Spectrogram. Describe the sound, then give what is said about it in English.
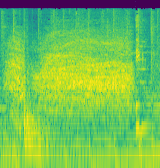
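A group of children scream together in a science class, a loud, sustained high-pitched roar of many voices that swells and holds for about two seconds before breaking off into scattered shouts. “Well, when was the last time you saw children scream in science class?”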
